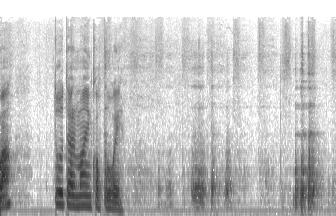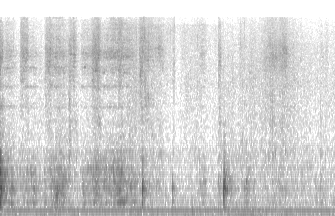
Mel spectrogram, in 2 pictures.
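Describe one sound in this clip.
A spatula scrapes and taps against a metal bowl while mixing a thick batter.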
